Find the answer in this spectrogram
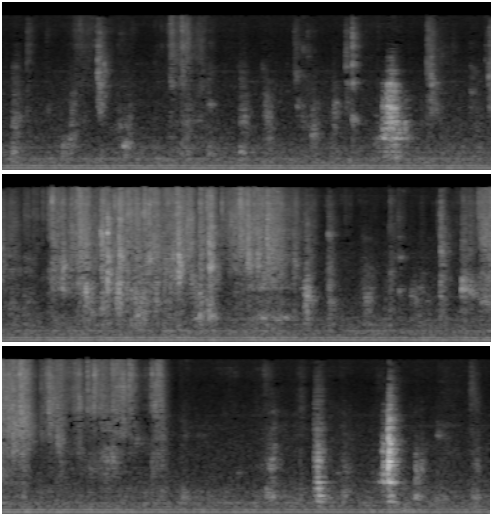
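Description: Close-up eating sounds of a person chewing rice wrapped in roasted seaweed, with many small sharp clicks. There are two longer stretches of louder, noisier chewing in the middle.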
